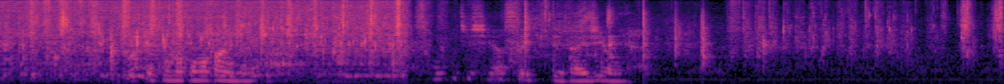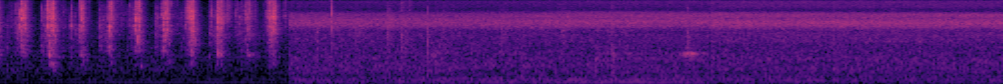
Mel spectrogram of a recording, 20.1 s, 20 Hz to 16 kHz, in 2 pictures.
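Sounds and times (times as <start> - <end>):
brush scrubbing strokes: 0.0 - 5.9, 6.8 - 13.0
steady high hiss: 13.0 - 20.0.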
